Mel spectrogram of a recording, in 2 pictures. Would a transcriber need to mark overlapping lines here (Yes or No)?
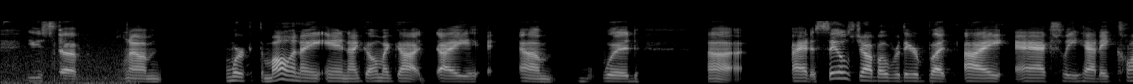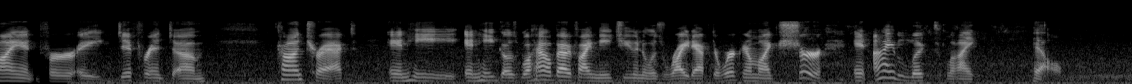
No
